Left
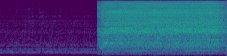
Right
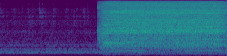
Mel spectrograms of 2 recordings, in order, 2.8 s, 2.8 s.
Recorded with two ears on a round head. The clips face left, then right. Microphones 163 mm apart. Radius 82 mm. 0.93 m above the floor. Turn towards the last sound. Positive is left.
turn(degrees=45)  # may be behind; listen again after turning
